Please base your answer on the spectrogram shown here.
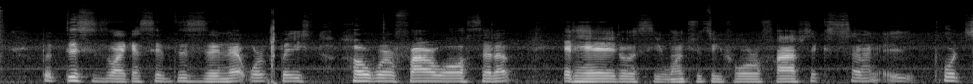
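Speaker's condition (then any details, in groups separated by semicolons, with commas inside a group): Cerebral palsy; diplegia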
